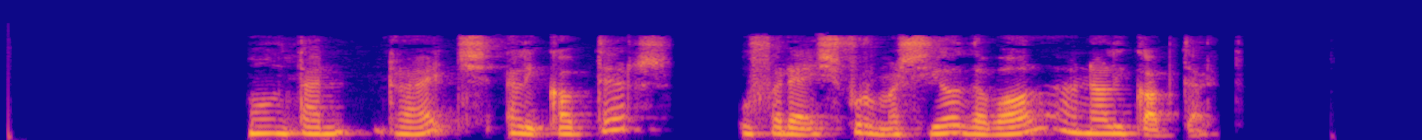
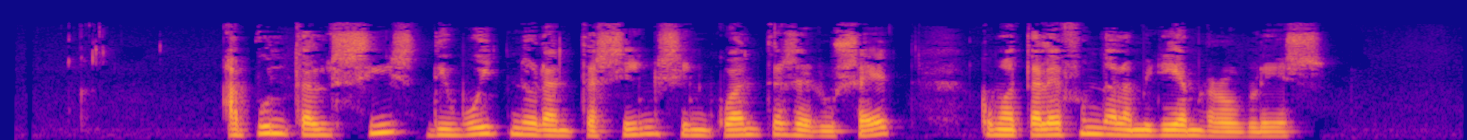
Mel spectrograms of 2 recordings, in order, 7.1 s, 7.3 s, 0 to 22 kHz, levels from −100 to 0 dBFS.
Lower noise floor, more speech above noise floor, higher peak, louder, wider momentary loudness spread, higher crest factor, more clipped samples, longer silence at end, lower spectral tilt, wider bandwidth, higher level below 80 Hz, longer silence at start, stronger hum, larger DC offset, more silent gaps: first, under -90 dBFS vs -70 dBFS; first, over 66 dB vs 49 dB; second, -6 dBFS vs -2 dBFS; second, -25 LUFS vs -22 LUFS; about the same, 7 LU vs 7 LU; about the same, 20 dB vs 22 dB; neither; first, 1.05 s vs 0.75 s; about the same, -4.5 dB/octave vs -5.5 dB/octave; second, 8 kHz vs 11.5 kHz; first, -64 dBFS vs -70 dBFS; first, 1.25 s vs 0.45 s; neither; neither; first, 3.37-3.69 s vs none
